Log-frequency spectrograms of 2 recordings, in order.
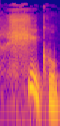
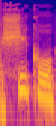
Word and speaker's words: SIIQ: Siku, proszę Państwa, nazwa kontrowersyjna, pisze się S-I-I-Q, czyta się Siku, choć parę osób, tak żeby po prostu nie było tutaj kontrowersji, jakoś to próbowało inaczej spellingować, jak to mówią Anglicy, ale nazwa brzmi po prostu Siku, a utwór nosi tytuł Ego.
